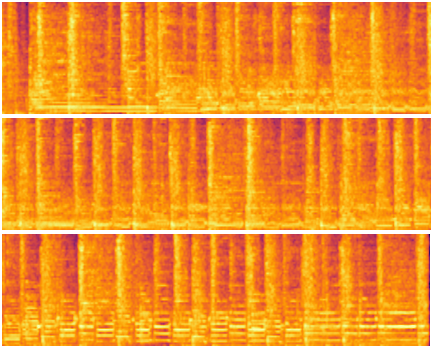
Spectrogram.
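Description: Live rock band playing: guitars over a drum kit, with busy, regular drum and cymbal hits throughout.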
